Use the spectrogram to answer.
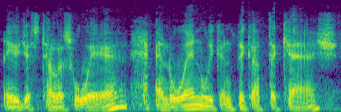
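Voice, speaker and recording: An actor playing an impatient, threatening gangster enforcer with slangy talk in a vintage radio drama. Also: male voice, a bass voice, normal speed, husky. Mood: impatient pressure. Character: menacing, impatient male gangster enforcer talking as an old pal. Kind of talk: 1970s radio drama acting. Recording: muffled old radio broadcast.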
